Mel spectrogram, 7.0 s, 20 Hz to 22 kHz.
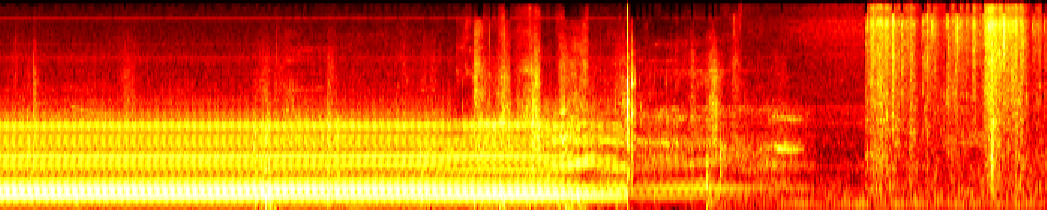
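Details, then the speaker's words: Amplifier at full volume with no input, powered from a wall-wart supply instead of the quiet transformer supply with LM regulator: loud steady low hum with buzzy overtones, then cuts off; 60-cycle mains hum, supply suspected. "It sounded more like a power supply or 60 cycle type hum. Noise, and so that was a little strange for that, because they usually don't do that."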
